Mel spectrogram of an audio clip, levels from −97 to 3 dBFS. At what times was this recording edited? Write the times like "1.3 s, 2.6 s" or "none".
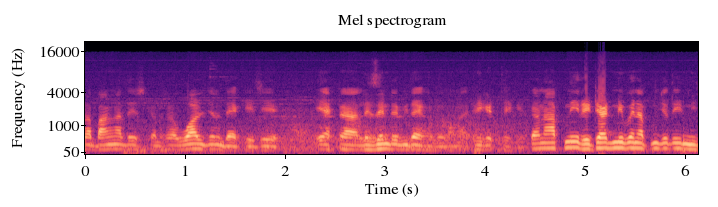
4.4 s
